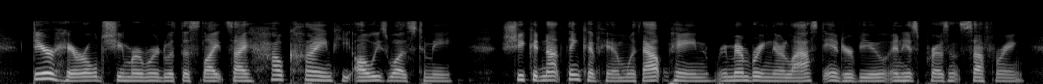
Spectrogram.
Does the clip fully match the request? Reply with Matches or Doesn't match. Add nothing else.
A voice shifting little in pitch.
Matches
